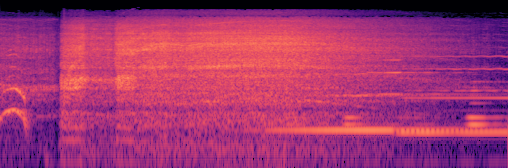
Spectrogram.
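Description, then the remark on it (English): A power tool used to rip books apart in a Book Mutilation Therapy session drills, starting with a short rising whir before settling into a loud, steady grinding whine that continues for several seconds. “We have a session called Book Mutilation Therapy, and then I bring in all my power tools.”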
